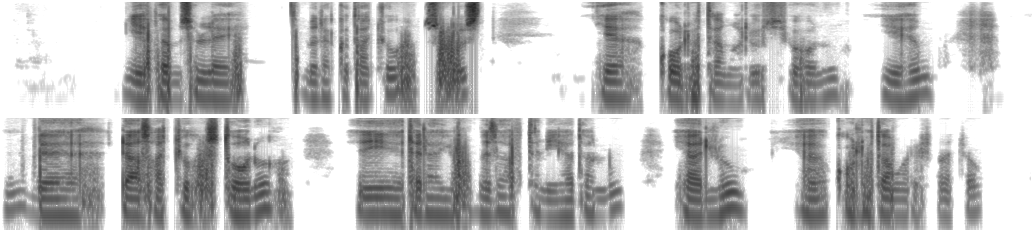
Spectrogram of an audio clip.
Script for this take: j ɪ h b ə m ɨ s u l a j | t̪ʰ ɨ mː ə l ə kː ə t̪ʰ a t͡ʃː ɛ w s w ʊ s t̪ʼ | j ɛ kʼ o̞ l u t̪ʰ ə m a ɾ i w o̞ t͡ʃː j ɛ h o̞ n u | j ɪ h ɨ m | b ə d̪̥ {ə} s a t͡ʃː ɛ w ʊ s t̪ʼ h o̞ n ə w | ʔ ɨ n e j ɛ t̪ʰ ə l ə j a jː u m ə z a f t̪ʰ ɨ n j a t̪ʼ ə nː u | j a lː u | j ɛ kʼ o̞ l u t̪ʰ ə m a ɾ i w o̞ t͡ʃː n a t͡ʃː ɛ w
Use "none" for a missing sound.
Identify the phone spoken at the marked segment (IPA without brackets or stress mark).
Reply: a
